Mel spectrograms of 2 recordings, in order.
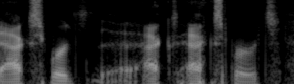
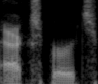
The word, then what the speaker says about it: excerpts: read or you've seen excerpts of it. I can't. I wonder how many times people have mispronounced excerpts and said experts. Probably a lot.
